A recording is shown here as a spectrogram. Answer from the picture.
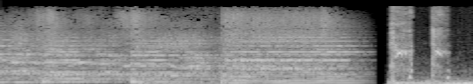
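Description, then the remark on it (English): A child coughs twice in quick succession, fairly loud, in a DayQuil Kids commercial, right after a stretch of steady background music cuts off. “What about my cough?”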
